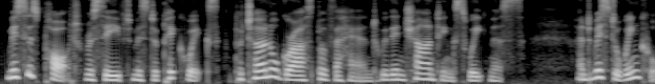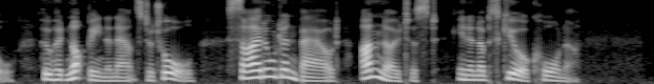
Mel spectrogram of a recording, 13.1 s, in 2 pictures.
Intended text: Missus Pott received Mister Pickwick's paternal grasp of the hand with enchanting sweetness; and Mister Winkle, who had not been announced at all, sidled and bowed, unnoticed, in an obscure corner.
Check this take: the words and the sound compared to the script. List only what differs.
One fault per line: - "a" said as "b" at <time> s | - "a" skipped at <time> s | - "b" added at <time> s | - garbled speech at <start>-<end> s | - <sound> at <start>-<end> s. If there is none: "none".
none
